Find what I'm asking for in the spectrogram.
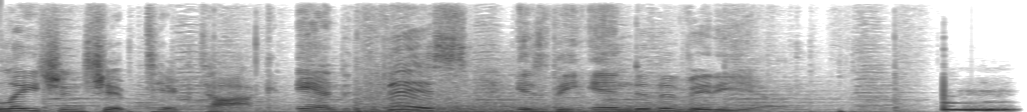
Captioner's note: mimicking Mr. Beast; bonk!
